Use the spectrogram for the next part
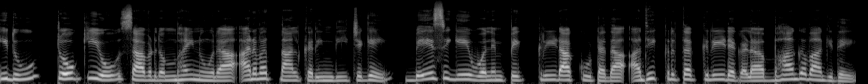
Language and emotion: Kannada, neutral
